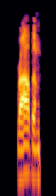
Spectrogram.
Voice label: "rubbing", English; nouns

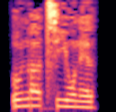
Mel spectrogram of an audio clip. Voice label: "unrationell", German; adjectives

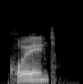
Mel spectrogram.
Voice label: "quaint", English; adjectives

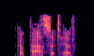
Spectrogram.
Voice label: "capacitive", English; adjectives

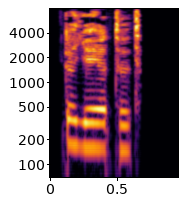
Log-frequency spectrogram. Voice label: "gejätet", German; adjectives

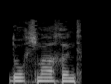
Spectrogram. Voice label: "durchmachend", german; adjectives

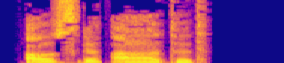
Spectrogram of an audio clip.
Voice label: "ausgeartet", German; adjectives

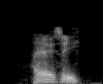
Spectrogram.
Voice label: "hazy", English; adjectives

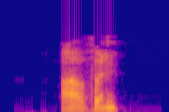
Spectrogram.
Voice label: "oven", English; nouns

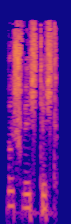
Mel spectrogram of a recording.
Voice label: "beschwichtigt", german; adjectives

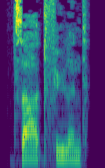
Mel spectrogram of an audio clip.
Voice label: "zartfühlend", German; adjectives

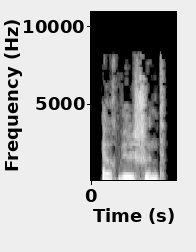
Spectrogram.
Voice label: "erwischend", German; adjectives

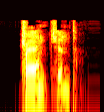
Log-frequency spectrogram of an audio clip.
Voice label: "trenchant", English; adjectives

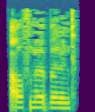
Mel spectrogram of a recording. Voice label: "aufmöbelnd", German; adjectives

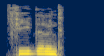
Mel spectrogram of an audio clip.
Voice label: "fiedelnd", German; adjectives

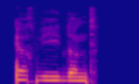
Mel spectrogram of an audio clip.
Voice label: "erwidernd", German; adjectives

